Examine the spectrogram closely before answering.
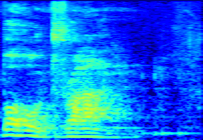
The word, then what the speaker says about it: bodhrán: Yes, this is called a bodhrán. They actually spell it B-O-H-D-R-A-N, bodhrán, but they call it a bodhrán.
